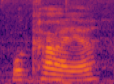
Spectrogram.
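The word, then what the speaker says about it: huacaya: There are actually two breeds of alpacas, Wakaya and Surrey. It took me forever to remember how to say Wakaya. It's spelled H-U-Y. It looks like it should be Wakaya or something like that.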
